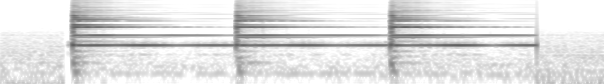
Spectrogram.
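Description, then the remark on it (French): A bright bell, used as a jingle to open a show's second segment, is struck three times at an even, unhurried pace, each ring sustaining clearly into the next before all of it cuts off abruptly. No one speaks. “Mais pour l'instant, passons à notre deuxième segment, le haut son de la cloche.”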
